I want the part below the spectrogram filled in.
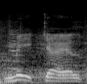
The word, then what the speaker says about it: Mikael: How would you say Michael in Swedish? Tapper? It would be Mikael Tapper.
